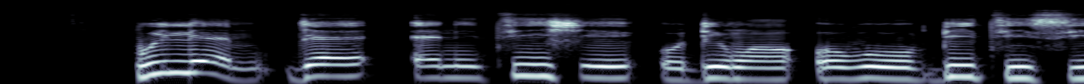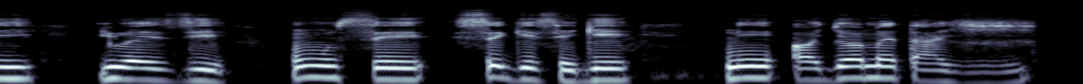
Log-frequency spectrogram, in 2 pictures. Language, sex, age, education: Yoruba, male, 30-45, tertiary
